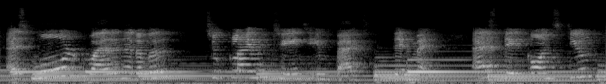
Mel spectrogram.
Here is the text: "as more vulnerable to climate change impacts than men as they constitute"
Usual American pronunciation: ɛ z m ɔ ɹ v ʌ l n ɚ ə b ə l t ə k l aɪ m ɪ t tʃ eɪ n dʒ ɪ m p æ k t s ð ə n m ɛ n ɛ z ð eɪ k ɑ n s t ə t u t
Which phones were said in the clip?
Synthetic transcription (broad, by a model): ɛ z m ɔ ɹ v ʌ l n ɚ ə b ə l s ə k l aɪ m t tʃ eɪ n dʒ ɪ m p æ k t s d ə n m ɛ ɛ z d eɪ k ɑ n s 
